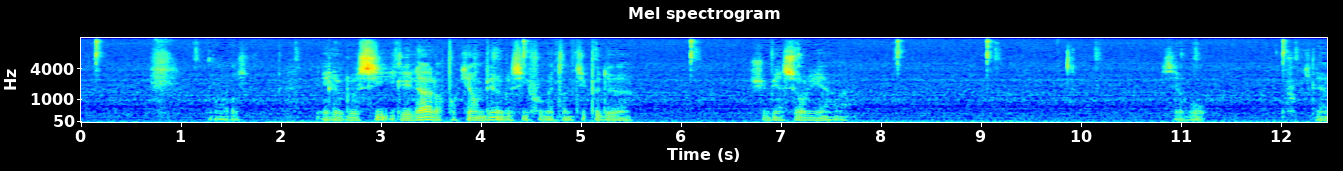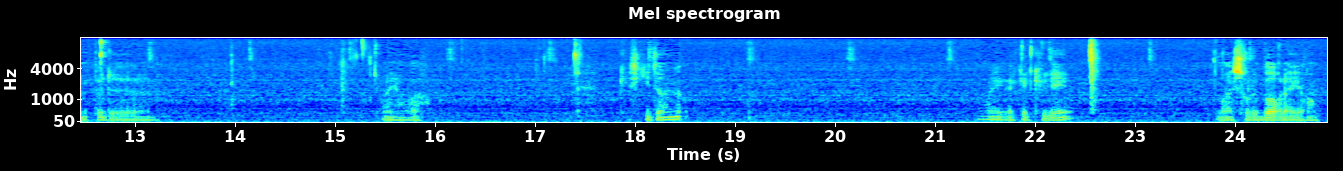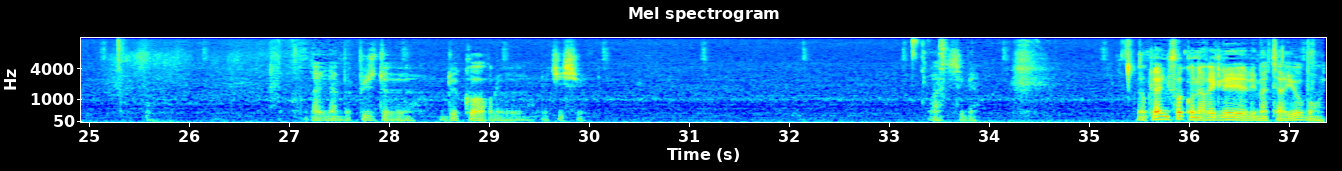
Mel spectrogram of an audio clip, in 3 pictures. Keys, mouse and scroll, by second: 4.7 click, 8.5 click, 12.3 click, 15.1 scroll up 1, 16.7 scroll up 2, 17.3 scroll up 2, 33.8-34.1 scroll down 5, 35.0 scroll down 1.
